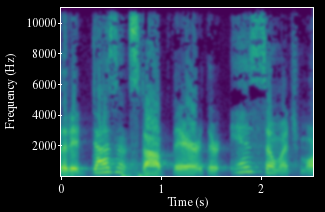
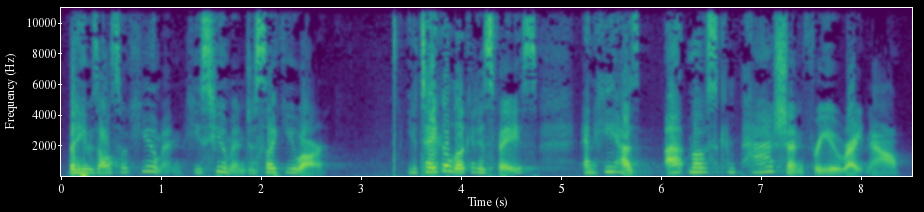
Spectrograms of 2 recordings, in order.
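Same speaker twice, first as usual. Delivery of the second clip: guided meditation. Acted. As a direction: ease them into calm, picturing. Leads a visualization prayer.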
